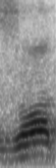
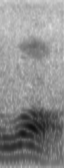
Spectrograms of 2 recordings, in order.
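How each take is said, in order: First: The first consonant is a light, plain z sound. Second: The first consonant is a heavy, thick th sound. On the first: The speaker calls it wrong. "bukan zo" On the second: The speaker calls it right. "seperti huruf zal tapi tebal"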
